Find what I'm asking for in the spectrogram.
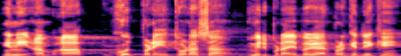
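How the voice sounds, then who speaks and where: A man's voice: a little high, normal speed, pushed and bright, clear, resonant tone. Man teaching Quran recitation in a reverberant hall. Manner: drills sounds, asks questions and repeats answers. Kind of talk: classroom lesson with call and response.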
